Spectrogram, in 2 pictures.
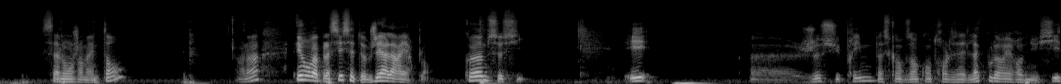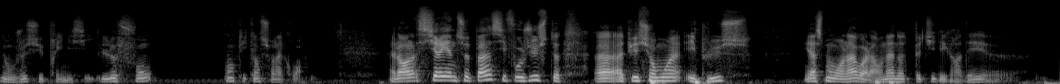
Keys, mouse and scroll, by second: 0.3-2.0 ctrl+shift+drag, 2.9 click, 4.8 click, 5.9-7.5 drag, 8.3 click, 12.9 click, 13.5 click, 15.0 click, 17.1 KP_Subtract, 17.6 KP_Add, 18.7 click, 19.4 KP_Subtract, 20.1 click, 20.7 click, 20.9 click.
